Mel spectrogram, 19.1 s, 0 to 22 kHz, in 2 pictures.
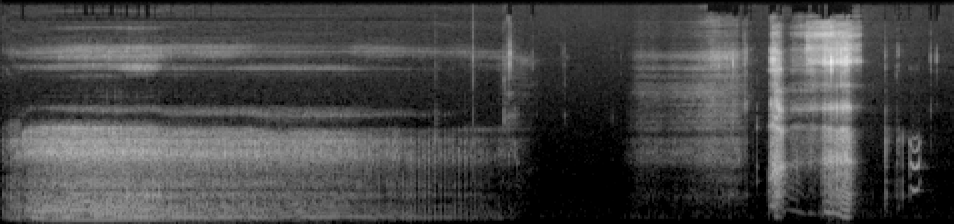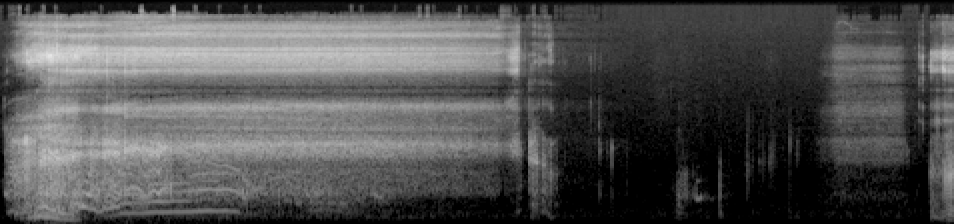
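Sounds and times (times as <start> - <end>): man snoring: 0.0 - 4.8, 7.7 - 8.6, 9.6 - 14.9, 18.8 - 19.0.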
